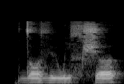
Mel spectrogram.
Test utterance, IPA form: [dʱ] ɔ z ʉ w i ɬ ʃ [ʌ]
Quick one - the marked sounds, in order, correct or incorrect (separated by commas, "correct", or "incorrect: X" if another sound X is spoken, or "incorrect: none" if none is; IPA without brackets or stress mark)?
incorrect: d, correct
